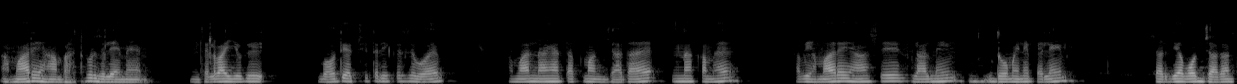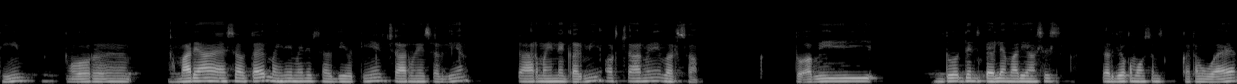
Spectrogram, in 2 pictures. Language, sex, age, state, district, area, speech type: Hindi, male, 18-30, Rajasthan, Bharatpur, rural, spontaneous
